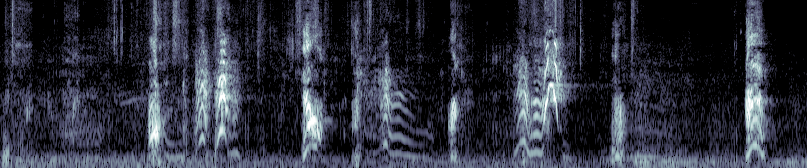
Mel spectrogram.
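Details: French Bulldog learning to bark so it will not be bullied by big dogs: a run of short, hoarse, rising-and-falling barks and yelps, some strained and wavering, in uneven bursts over about six seconds indoors.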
